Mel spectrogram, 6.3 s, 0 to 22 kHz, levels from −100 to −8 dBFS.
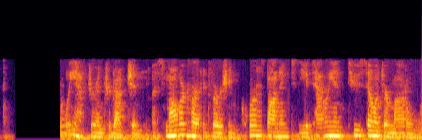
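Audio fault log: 0.70 to 0.91 s, clipped start after a pause. After about half a second of silence, the output path was still waking up, so the first 0.21 s of speech is swallowed. The sound begins abruptly, its opening sounds cut away.
2.76 to 3.95 s, repeated packet loss (robotic sound). Between "after introduction a" and "to the", twelve gaps left holes up to 57 ms long. Each was patched by extending the last sound, about 30% of the stretch. Speech turns choppy and robotic.
4.33 and 4.57 s, short concealed packet loss. Around "to the", about 40 ms and then 20 ms failed to arrive in time. The receiver continued the preceding sound to fill each hole, then blended back. Each heard as a brief smear or wobble.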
